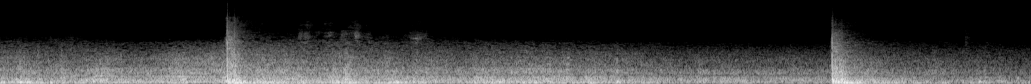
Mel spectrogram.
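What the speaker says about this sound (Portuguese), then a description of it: "Isso aqui é o barulho dos mísseis chegando lá em Jankoy" Missiles striking Dzhankoy air base in Crimea: two sharp, heavy blasts about six seconds apart over a constant loud roar of rumbling noise, with faint distant crackles between them.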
